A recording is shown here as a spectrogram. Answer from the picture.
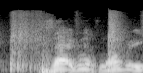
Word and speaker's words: Zagnif Nori: Zagnif Nori, yeah.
